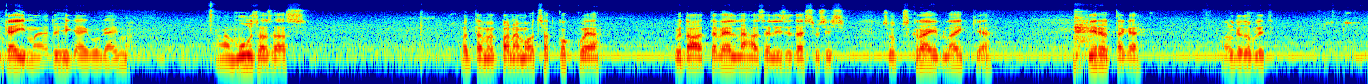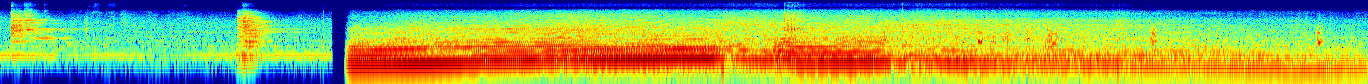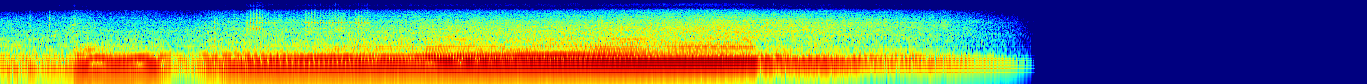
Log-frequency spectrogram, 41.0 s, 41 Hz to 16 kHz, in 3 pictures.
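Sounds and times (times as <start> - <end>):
car engine revving in cabin: 17.2 - 37.6.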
